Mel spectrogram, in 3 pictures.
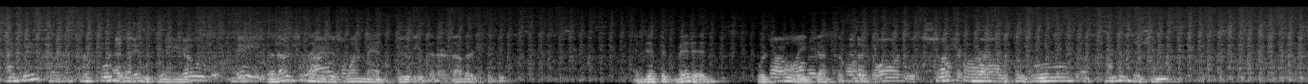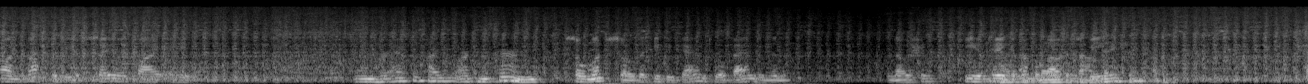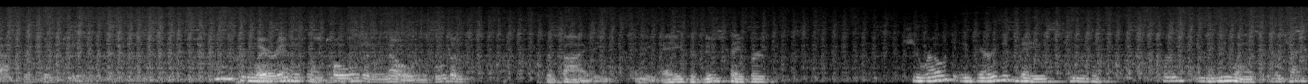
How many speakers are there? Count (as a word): three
